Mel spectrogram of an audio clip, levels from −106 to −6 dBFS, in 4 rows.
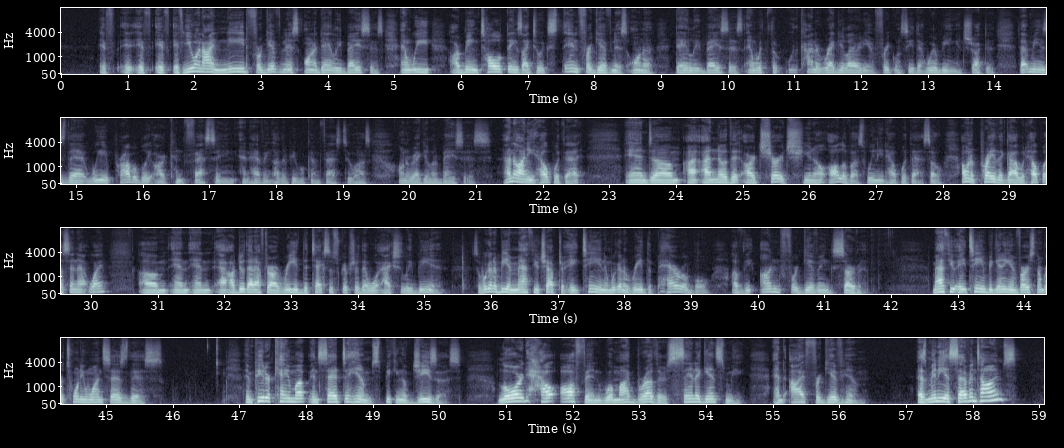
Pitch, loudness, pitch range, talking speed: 130 Hz, -29 LUFS, 120-145 Hz, 175 wpm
